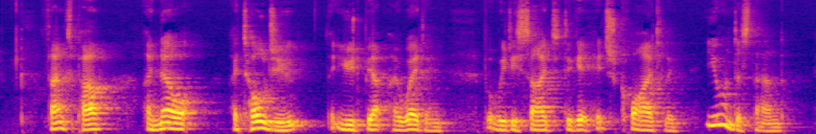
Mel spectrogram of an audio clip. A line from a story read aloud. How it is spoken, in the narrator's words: he asked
